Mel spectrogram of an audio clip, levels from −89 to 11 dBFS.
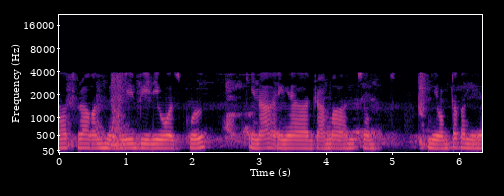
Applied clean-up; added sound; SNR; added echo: none; none; none; none.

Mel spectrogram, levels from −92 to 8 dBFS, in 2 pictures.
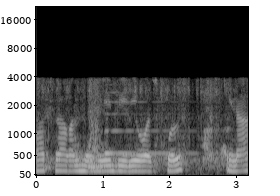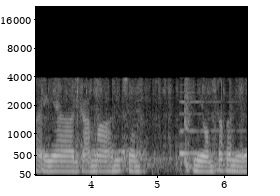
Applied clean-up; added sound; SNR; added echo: none; Piano + Writing; 12 dB; none.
